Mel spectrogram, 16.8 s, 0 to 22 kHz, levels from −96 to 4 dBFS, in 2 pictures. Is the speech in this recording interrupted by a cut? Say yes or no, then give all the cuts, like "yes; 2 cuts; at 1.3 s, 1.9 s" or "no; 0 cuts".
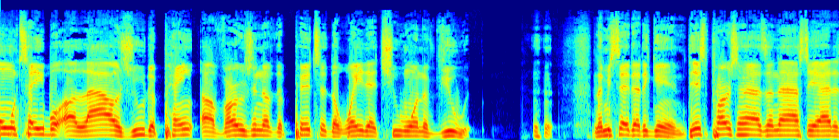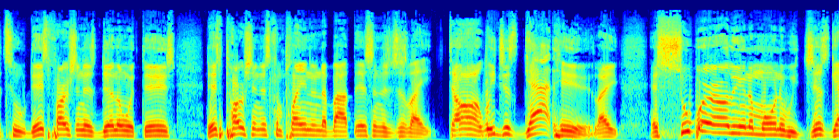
yes; 1 cut; at 6.8 s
